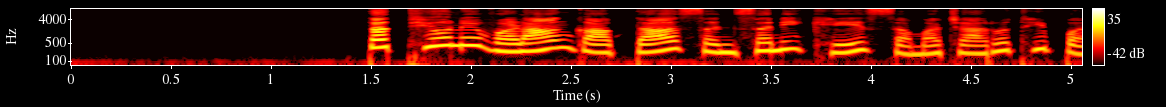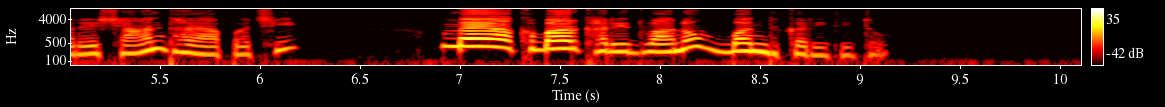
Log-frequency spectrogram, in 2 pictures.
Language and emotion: Gujarati, disgusted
